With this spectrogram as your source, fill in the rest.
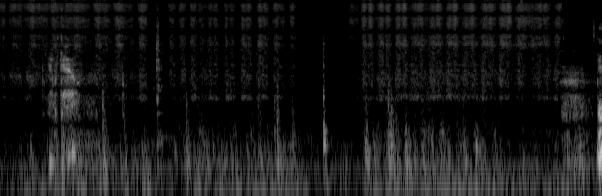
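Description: Paste is spread over a stencil in a mixed-media craft piece, giving a faint, close scraping and rubbing that comes in uneven strokes.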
